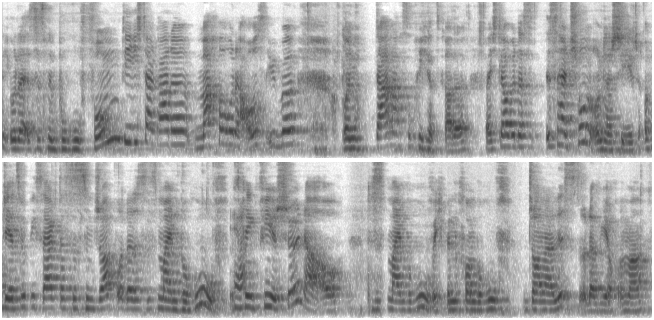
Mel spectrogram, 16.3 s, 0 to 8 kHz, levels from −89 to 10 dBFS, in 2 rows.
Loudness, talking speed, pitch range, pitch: -20 LUFS, 220 wpm, 165-225 Hz, 190 Hz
